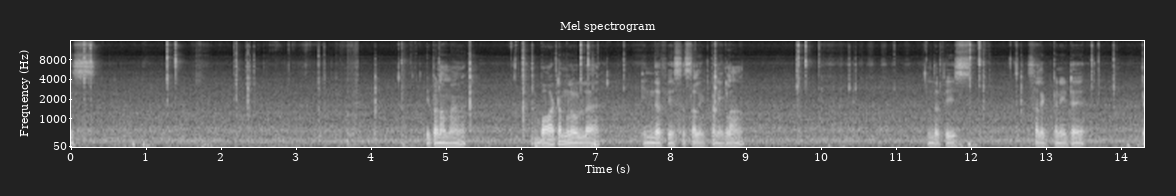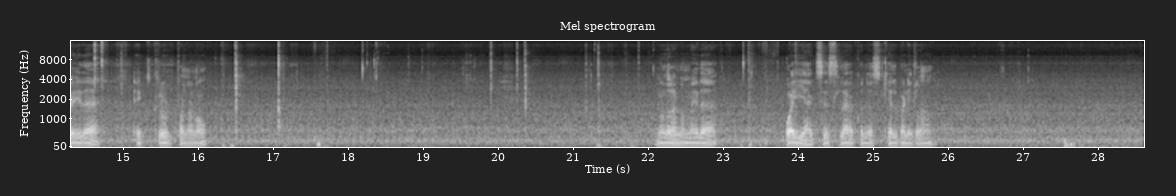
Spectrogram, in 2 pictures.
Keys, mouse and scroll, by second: 1.6 click, 2.6 click, 3.6-5.7 middle drag, 5.7 Tab, 6.6-8.0 middle drag, 8.0 click, 11.1 click, 13.2 click, 15.9 click, 16.7-17.5 scroll down 5, 16.9-24.6 middle drag, 17.5 scroll down 1, 20.9-21.7 scroll up 3, 24.6 s.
